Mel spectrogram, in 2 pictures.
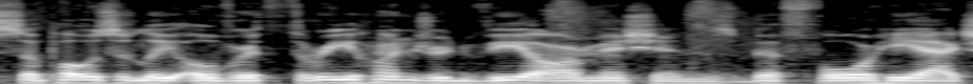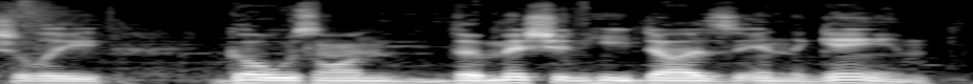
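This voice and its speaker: With music in the background, a man speaks at a fairly quick pace, medium pitch and fairly even intonation. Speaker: gaming YouTuber. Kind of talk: gaming commentary. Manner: halting, stuttering with many fillers; slightly fast.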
